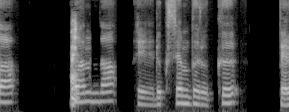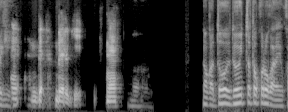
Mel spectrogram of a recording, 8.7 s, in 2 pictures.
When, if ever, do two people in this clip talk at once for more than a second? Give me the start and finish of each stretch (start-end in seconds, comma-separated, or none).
none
